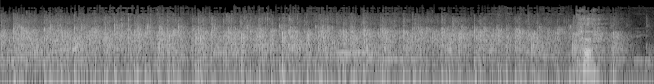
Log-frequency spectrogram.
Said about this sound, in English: Clap your hands, would you? Love the Lord.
